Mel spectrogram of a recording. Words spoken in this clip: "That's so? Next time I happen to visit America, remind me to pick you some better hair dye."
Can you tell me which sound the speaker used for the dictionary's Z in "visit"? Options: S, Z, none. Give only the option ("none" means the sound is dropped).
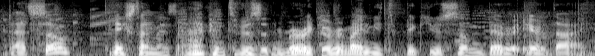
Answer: Z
